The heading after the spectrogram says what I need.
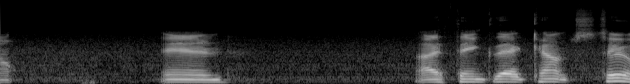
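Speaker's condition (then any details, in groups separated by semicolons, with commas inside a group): Brain injury (brain shearing)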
